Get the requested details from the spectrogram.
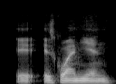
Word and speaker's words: Guanyin: As far as the pronunciation, you'll see it written with a Q or a K. You hear me pronouncing it more like a G, G-U-A-N-Y-I-N. That's the correct Mandarin Chinese pronunciation.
